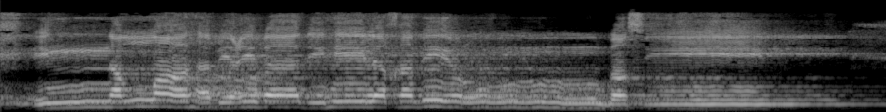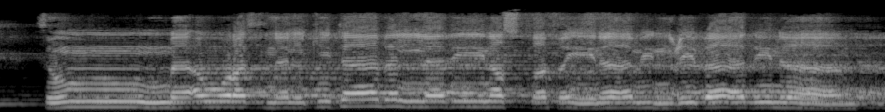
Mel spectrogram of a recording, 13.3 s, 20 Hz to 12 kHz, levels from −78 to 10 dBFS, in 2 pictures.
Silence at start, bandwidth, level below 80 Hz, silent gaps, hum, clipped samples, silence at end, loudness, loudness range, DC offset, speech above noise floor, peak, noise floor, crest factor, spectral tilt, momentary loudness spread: 0 s; 9.2 kHz; -84 dBFS; none; none; under 0.1%; 0 s; -19 LUFS; 4 LU; under 0.1%; 22 dB; -4 dBFS; -42 dBFS; 16 dB; -1.5 dB/octave; 9 LU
